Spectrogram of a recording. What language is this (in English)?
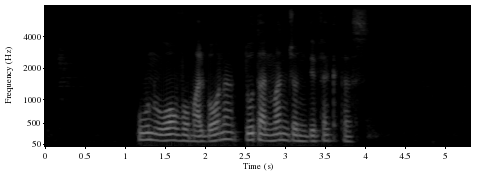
Esperanto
